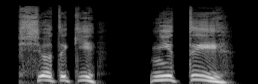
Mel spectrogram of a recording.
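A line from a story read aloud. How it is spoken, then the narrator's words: Strangled wheeze. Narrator (Russian): сдавленно прохрипела Ханиэль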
